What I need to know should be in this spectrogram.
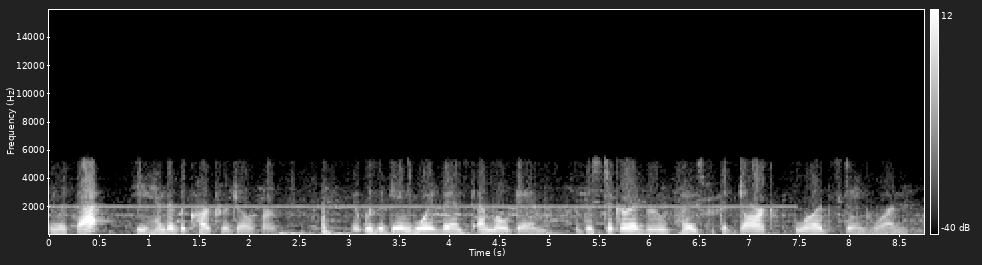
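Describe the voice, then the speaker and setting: Music plays in the background. A woman speaks at medium pitch with ordinary pitch variation. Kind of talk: creepypasta reading.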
